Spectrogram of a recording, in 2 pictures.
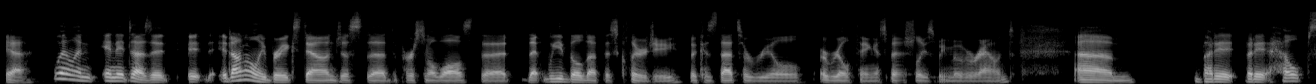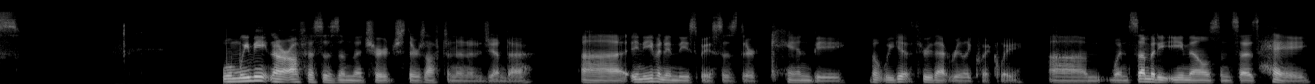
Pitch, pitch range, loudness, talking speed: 95 Hz, 85-110 Hz, -29 LUFS, 180 wpm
